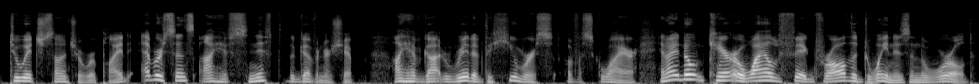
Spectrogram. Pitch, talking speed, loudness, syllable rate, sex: 135 Hz, 215 wpm, -20 LUFS, 5.2 syllables/s, male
